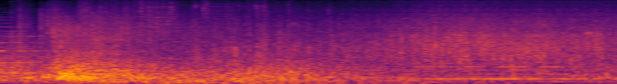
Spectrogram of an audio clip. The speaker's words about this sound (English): Let's listen to the aftermath of this ship crashing here on Florum.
